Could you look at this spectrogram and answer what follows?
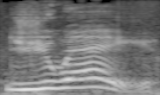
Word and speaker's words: Jouer: I forgot even how to pronounce it. No, Jouer, that's it.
